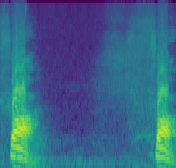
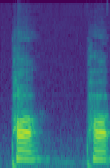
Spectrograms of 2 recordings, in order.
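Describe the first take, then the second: First: ফা said correctly. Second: ফা with lips pressed together like a p; ফা said incorrectly; wrong ফা. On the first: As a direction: say ফা teeth on lip, not lips closed. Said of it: "উপরের দুই দাঁত নিচের ঠোঁটের মাঝখানে লাগবে". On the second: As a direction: say ফা the common wrong way, lips closed. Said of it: "ভুল হবে". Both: Shown as a demonstration.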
